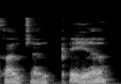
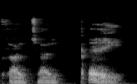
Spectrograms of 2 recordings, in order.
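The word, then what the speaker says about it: Photopea: p now i know some people call it photo peer but being an english person i'm gonna pronounce it photo p right so click on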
